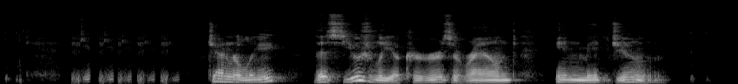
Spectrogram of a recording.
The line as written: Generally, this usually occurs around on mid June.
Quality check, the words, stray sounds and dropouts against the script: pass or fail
fail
